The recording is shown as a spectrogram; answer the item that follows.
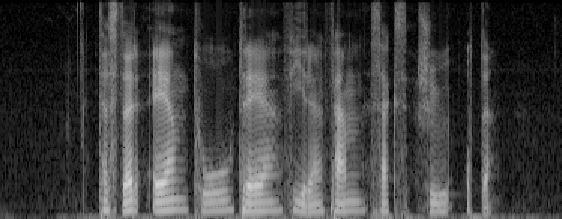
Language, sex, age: Norwegian, male, 26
